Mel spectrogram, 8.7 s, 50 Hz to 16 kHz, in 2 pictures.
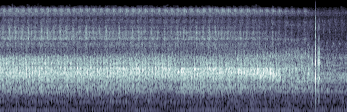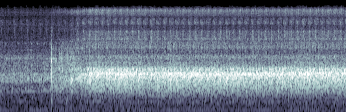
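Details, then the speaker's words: New motorcycle engine at idle, said to be running perfectly, heard through a screwdriver held to the engine; steady mid-pitched whir with light, even fast ticking, about 200 a minute, nothing irregular; normal internal noise. "eu vou funcionar logo o motor primeiro aqui para você ver que ele está em perfeito funcionamento esse motor não tem barulho nenhum não tem barulho"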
